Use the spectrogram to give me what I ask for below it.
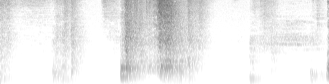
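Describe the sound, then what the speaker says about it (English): Raspberries being stirred into raspberry jam in a bowl: a series of soft clunks and scrapes from the utensil, coming in irregular bursts with short pauses between them. "So I'm going to just stir these in."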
